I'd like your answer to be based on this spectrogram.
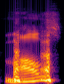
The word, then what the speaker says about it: Vols: It's as if we are, I'm going to a Vols game, Jimmy. – A what? – Vols. – What is that? Vols? – Was that how you say it? Vols? Oh, like volunteer.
